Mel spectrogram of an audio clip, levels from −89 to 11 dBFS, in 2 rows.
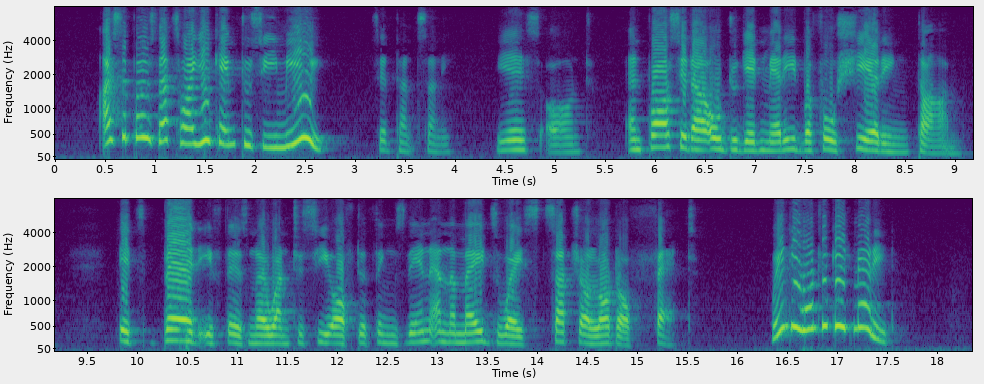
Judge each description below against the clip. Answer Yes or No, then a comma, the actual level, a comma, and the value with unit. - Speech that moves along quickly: No, average, 170 wpm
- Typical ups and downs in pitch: No, wide, 6.5 semitones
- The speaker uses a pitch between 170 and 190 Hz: Yes, medium, 185 Hz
